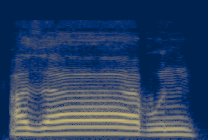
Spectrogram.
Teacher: তাই তানবিনের আওয়াজকে বিনা গুনা জাহির করে তাড়াতাড়ি পড়তে হবে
